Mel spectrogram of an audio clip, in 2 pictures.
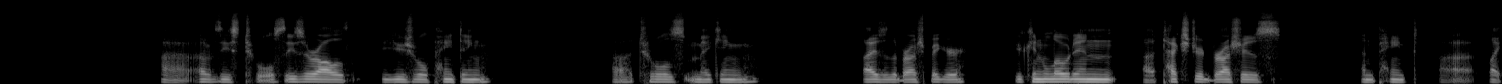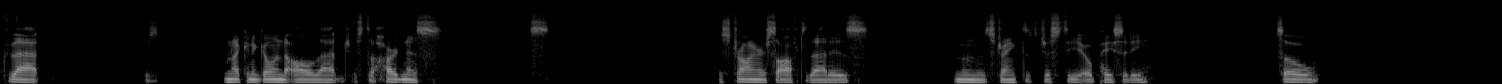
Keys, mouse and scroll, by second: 0.3 click, 6.0 click, 8.2 click, 10.1 click, 19.6 click, 21.1 click, 23.8 click, 25.2 click, 27.3 click.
